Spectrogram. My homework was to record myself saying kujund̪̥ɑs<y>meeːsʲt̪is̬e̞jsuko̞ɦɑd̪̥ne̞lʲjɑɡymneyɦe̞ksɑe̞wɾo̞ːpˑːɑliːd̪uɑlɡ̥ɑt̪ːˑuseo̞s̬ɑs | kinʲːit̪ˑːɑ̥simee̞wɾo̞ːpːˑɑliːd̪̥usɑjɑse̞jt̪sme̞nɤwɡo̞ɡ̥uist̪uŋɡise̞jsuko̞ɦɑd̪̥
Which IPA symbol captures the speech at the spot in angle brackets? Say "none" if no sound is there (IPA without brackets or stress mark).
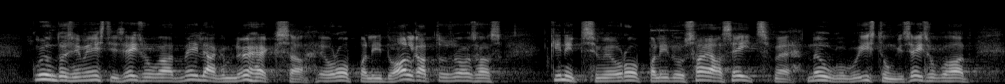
i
